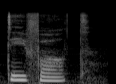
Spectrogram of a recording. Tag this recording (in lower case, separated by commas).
speech, human voice, woman speaking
